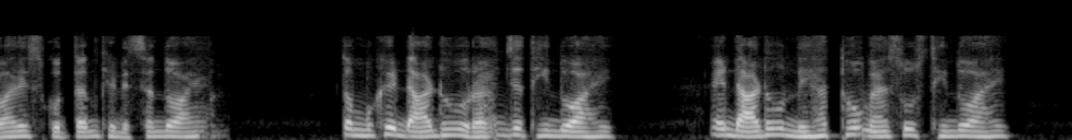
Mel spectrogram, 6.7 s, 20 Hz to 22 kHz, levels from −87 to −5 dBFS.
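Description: Speech carried over a Speex link, light at around 28 kbps, with VoIP packet loss concealed by the speech codec at 1.23 to 1.44 s, 3.01 to 3.27 s and 5.35 to 5.46 s. Each dropout stretches into a buzzy tone or coloured noise that fades, seen as smeared harmonics and a decaying envelope rather than silence.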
